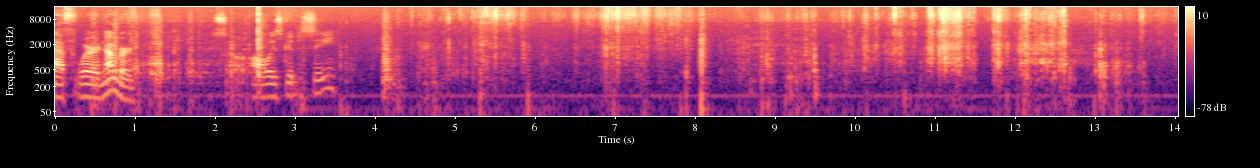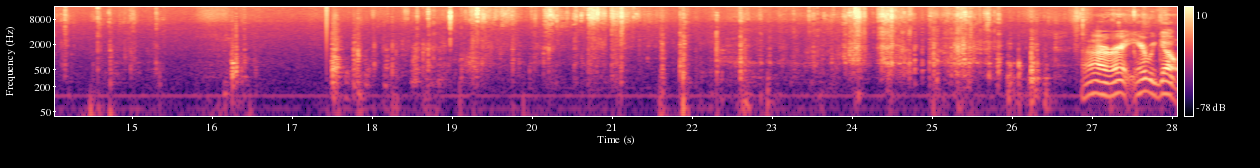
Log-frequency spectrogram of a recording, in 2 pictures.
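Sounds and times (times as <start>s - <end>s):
plastic wrappers crinkling and tearing: 4.4s - 15.3s, 18.0s - 21.9s, 22.8s - 26.0s, 26.6s - 28.0s.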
